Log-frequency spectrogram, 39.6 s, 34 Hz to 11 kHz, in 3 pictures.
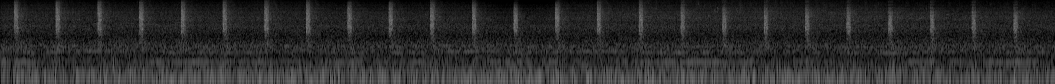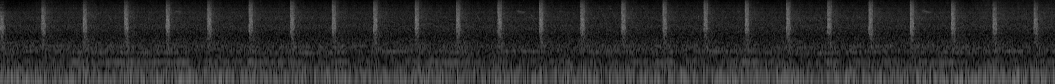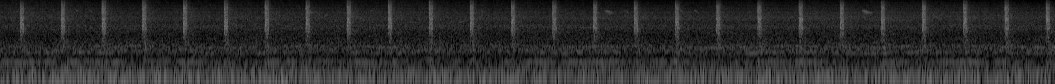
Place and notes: field irrigation system ... parabolic ... Bauer SR 140 ultra sprinkler to Bauer Rainstart E irrigation unit ... bless ...
England, United Kingdom, 20 May, 07:00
